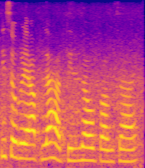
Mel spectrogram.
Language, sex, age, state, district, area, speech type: Goan Konkani, female, 18-30, Goa, Sanguem, rural, spontaneous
